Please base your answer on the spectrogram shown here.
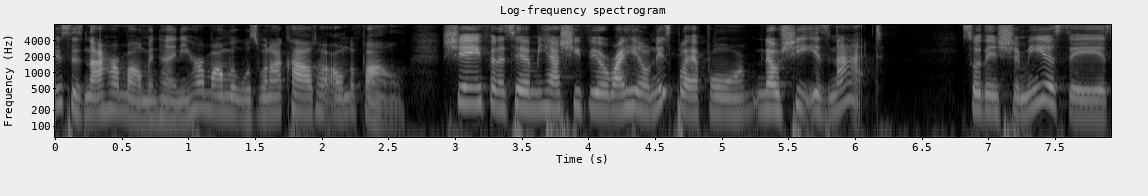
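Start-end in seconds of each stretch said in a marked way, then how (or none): none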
